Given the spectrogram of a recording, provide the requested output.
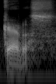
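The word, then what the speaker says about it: КДС: Заключенные произносят это как «Кедос». « Звучит как какой-то греческий остров. Ты была на Кедосе?» — «Да, я была на Кедосе.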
